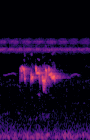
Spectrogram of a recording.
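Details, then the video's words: Female sooty-headed bulbul calling to a male, used as a lure call: one quick bubbly burst of four or five warbled notes lasting about half a second, over a steady high insect hum. "Kutilang Betina Memanggil Kutilang Jantan"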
